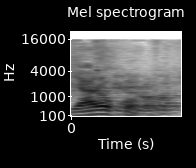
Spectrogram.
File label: "yaroko", minamiyamagata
